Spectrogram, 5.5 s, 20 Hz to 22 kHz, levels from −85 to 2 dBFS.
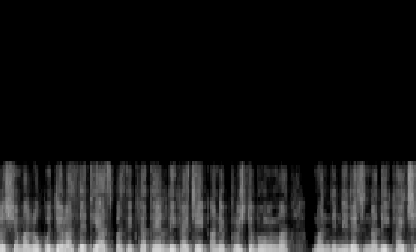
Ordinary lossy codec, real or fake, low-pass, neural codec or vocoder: none; fake; none; codec, 16 kHz, 4.8 kbps, FACodec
